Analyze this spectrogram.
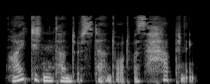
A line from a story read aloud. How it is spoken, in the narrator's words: Truda whispered to Mama and me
